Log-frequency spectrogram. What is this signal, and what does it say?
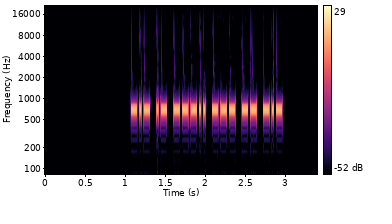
Morse code, heard as a keyed tone, about 39 wpm, 700 Hz. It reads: KA8OMK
